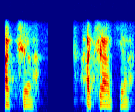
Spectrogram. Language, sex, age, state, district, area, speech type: Bengali, male, 45-60, West Bengal, Malda, rural, conversation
